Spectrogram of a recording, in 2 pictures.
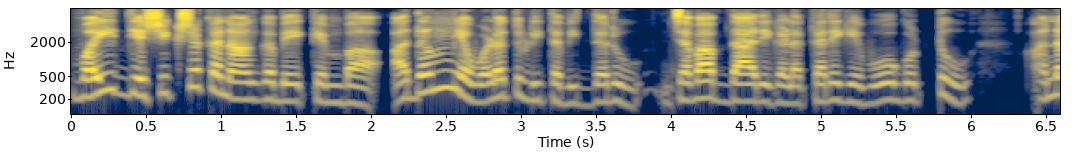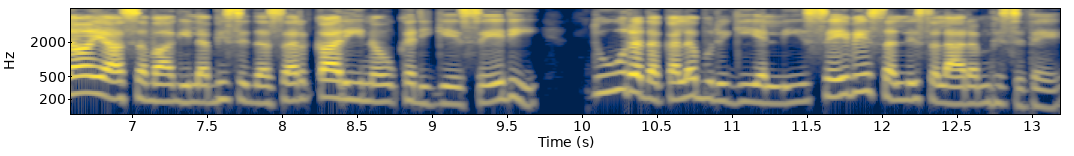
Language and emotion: Kannada, neutral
